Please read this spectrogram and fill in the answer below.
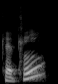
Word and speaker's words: kettle: Ketli is called kettle. Kettle, ka is to be aspirated. And pronounce l immediately after t. Kettle, not kettle. Kettle.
